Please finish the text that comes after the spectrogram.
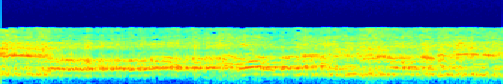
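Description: Galatasaray supporters chanting and cheering together as players are welcomed at the Metin Oktay facility in Florya, a dense, sustained crowd roar with loud massed voices throughout.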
